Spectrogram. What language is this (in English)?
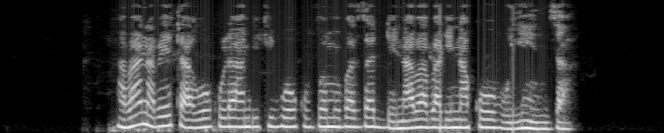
Ganda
